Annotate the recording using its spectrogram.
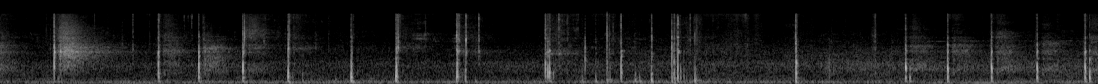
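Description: Ka-Bar Becker BK2, a thick carbon-steel knife, being driven into the end of a short log round by repeated blows of wood on wood: sharp knocks about one every half second, bunching into quick runs near the middle.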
